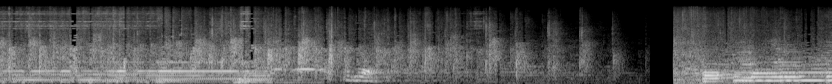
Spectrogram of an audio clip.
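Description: A live acoustic song on cello and acoustic guitar holds its final notes. A small audience then claps, and the clapping fades away. The sound cuts out suddenly about six and a half seconds in, and music with held cello and guitar notes starts again near the end.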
